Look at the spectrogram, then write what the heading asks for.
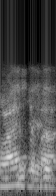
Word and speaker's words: Morais: Well, Honorable Morais, if you don't mind, I hope I'm pronouncing your name right. I had that trouble with the Honorable Speaker of the House, Speaker Tyler, the other day. Please correct me if I'm pronouncing it wrong, Honorable Morais. Yeah, Honorable Morais. It's okay.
